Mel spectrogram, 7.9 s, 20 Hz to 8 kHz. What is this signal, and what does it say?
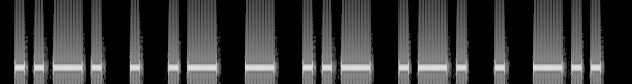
Morse code, heard as a keyed tone, about 10 wpm, 610 Hz. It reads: FEATURED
